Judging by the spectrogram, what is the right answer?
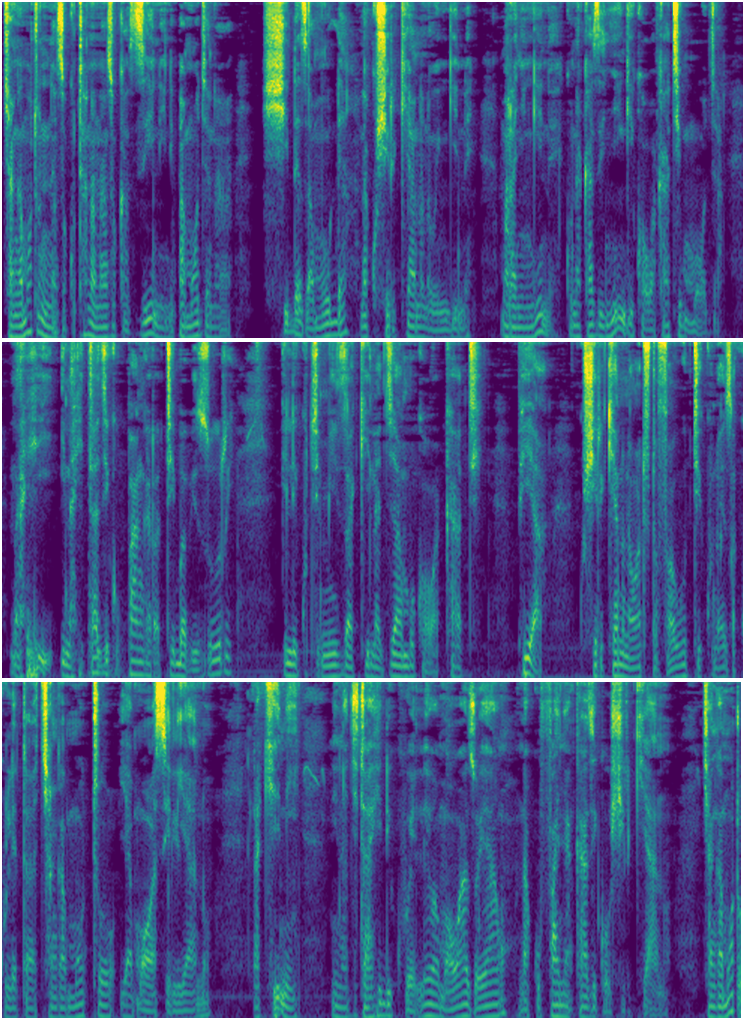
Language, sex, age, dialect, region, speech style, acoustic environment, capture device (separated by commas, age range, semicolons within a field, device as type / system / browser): Swahili, male, 18-24, Kenya - Nairobi Sheng-influenced, Kenya, relaxed; focused, nature; silence, mobile / Linux / Chrome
